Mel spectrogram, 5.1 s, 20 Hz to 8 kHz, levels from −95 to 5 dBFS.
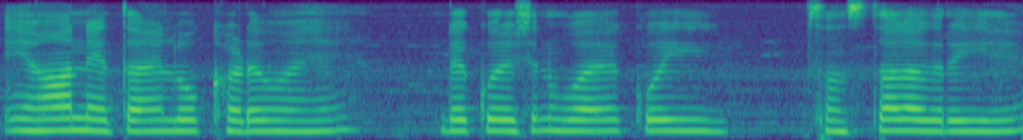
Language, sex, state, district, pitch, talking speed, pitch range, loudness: Hindi, female, Jharkhand, Jamtara, 235 Hz, 165 wpm, 225-235 Hz, -22 LUFS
